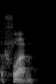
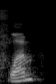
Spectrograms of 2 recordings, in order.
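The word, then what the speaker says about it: Phlegm: They're just um Flem. I think that's how they pronounce it. P H E L G M. So I pronounce that Flem.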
